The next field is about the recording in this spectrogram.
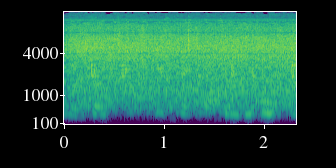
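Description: Steady, dense rushing water heard over a recorded phone call fills the whole stretch, a broad continuous hiss and churn with no pauses, fairly loud, like a strong flow pouring past; the caller has driven into the water.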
